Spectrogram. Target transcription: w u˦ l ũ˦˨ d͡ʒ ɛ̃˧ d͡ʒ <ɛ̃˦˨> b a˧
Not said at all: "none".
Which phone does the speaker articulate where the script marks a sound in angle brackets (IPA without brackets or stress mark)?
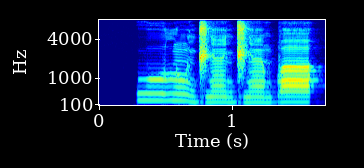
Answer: ɛ̃˧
